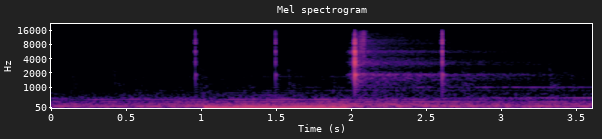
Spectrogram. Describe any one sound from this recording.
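Game menu selections click sharply a few times.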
